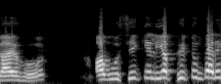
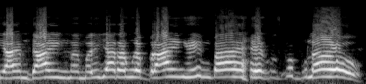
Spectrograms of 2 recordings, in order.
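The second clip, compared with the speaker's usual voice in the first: loud, high hysterical shout; frantic plea; 6 semitones higher, 4 dB louder, much slower than usual. Acted. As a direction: scream for him to be brought back. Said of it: "Natalia कहती है कि".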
